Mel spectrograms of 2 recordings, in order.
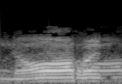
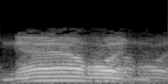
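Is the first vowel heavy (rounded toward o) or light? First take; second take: heavy; light. First: The first vowel is heavy, rounded toward o. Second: The first vowel is light, a clear open a. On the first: The speaker calls it wrong. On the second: The speaker calls it right.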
